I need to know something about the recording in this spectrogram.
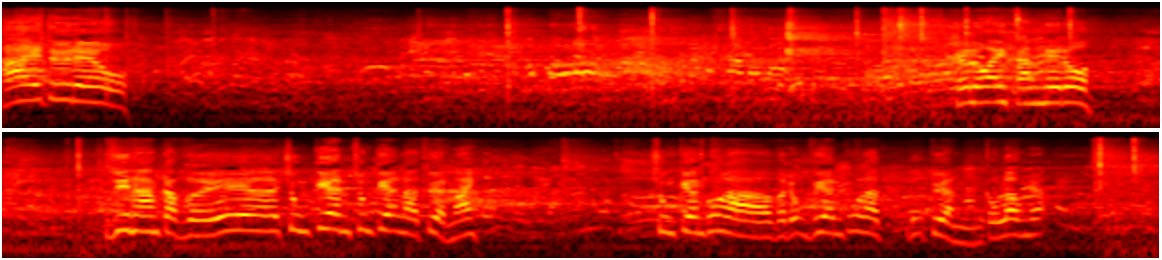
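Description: A young man calls out loudly and with animation in an echoing hall.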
